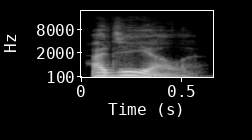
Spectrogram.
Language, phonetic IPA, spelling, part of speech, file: Russian, [ɐdʲɪˈjaɫə], одеяло, noun, Ru-одеяло.ogg
- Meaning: 1. blanket, counterpane 2. quilt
